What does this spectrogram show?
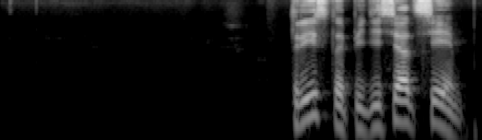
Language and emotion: Russian, neutral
